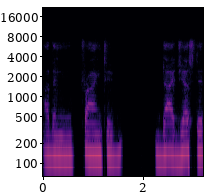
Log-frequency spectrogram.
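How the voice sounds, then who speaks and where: A dark, mellow, somewhat breathy voice speaks at a very slow pace in a monotone, flat intonation. The sound is dry and close with no echo. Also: man. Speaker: judge. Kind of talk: court hearing. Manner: informal.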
